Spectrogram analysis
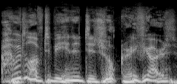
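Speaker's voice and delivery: sinister clown voice. Musing about being in a digital graveyard: Pennywise-like voice. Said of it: "it sounded like Pennywise".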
